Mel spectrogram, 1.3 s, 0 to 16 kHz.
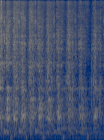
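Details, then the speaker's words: Old Pasquali rotary hoe with Lombardini LA 490 engine, long unused, oil smelling of petrol, pull-cranked: quick rhythmic chuffing about five pulses a second, no firing or run-up, hard to pull due to gear system; cranks but won't start. "I'm not sure if that sounds better, but that should have started. Well, it should have shown signs of starting with."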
